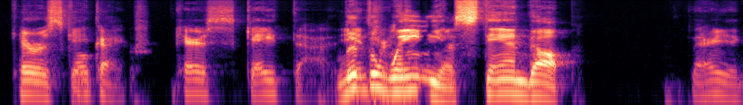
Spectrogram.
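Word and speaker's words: Kareckaitė: It's Karasketa. So like the C is like an S. So Karasketa. Okay. Karasketa.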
